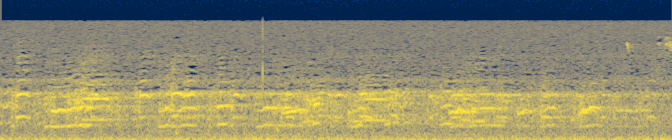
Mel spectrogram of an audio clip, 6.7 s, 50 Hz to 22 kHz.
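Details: Geese honking on an autumn evening at Assabet River National Wildlife Refuge, 10/6/14: a continuous chorus of many overlapping honks from several birds, steady throughout, over low rumbling background noise.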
